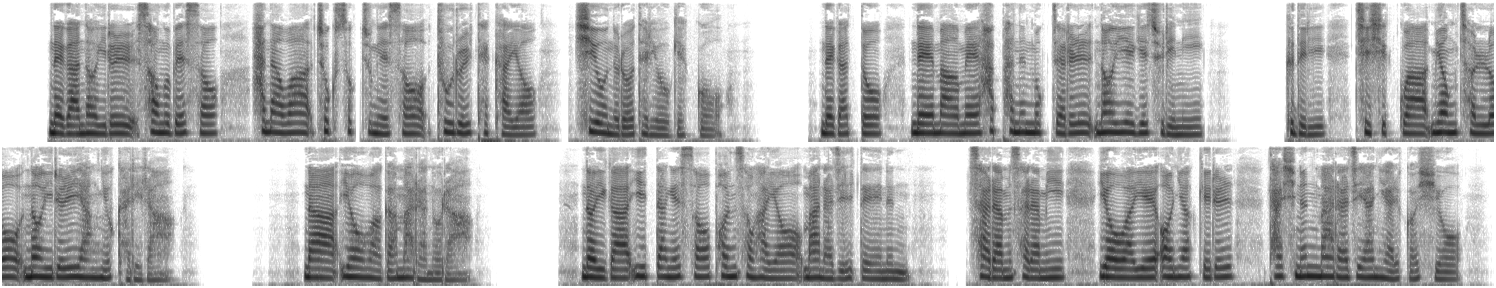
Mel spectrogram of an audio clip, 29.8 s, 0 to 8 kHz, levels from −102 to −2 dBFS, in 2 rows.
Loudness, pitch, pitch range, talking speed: -21 LUFS, 190 Hz, 175-200 Hz, 240 characters per minute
